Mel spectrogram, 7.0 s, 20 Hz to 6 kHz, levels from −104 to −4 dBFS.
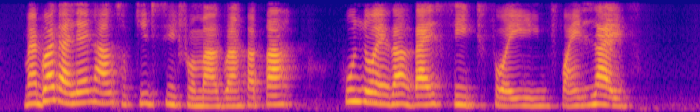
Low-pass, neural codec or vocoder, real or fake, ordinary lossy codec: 5.4 kHz; codec, 16 kHz, 1 kbps, FunCodec, trained on Chinese and English, 50 frames a second; fake; none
